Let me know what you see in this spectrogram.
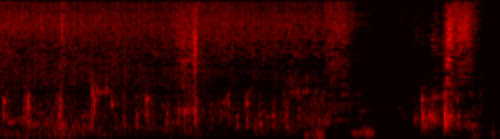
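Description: Raw papaya and potato pieces sizzling in hot mustard oil in a steel karahi while a metal ladle stirs and scrapes against the pan, with small clicks through the sizzle. The sizzle cuts off suddenly about three and a half seconds in, followed by one short scrape near the end.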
